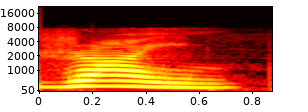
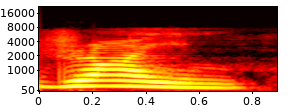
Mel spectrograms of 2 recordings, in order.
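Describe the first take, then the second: No difference in how they are said.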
